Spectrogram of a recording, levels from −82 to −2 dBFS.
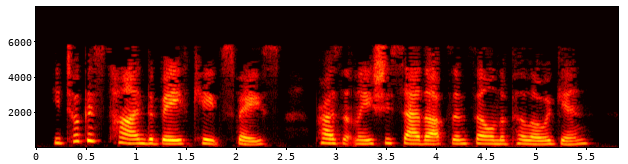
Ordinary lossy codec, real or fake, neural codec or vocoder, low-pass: MP3, 24 kbps; fake; codec, 16 kHz, 0.3 kbps, FocalCodec; 7.2 kHz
